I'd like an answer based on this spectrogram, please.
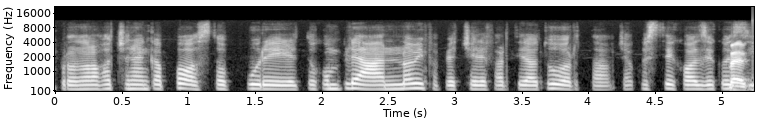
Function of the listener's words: taking over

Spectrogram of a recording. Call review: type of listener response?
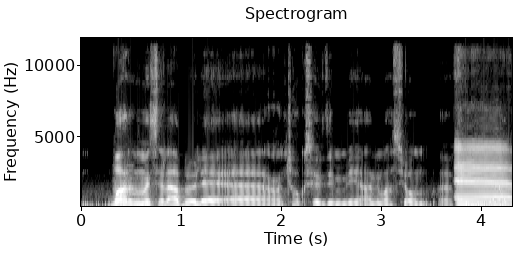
taking over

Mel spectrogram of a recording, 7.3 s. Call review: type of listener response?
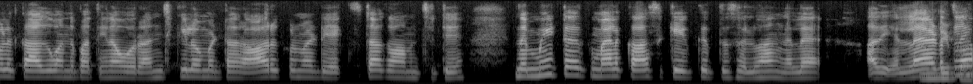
listening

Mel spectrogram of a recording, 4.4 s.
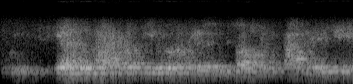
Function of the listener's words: listening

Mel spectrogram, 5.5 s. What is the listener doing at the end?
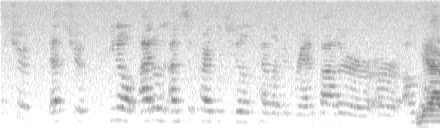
taking over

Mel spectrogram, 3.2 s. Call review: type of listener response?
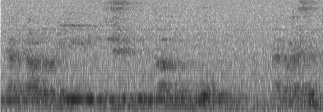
listening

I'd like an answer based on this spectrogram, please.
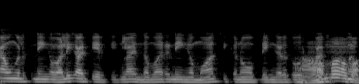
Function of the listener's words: taking over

